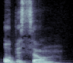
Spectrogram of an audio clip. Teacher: Aparece um i rapidinho ali. Eu não sei nem se eu consigo falar sem colocar essa vogal. · Viu o que aconteceu? Aparece um I rapidinho ali. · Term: inserção, epêntese vocálica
